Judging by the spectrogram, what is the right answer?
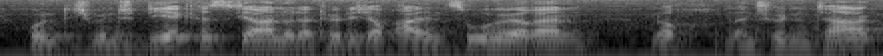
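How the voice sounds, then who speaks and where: A fairly high-pitched man at a fairly quick pace, with ordinary pitch variation, audible room echo and noticeable background noise. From Germany, northern Palatinate. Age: 20s. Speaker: forum user. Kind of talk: interview. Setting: remote call from home couch.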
